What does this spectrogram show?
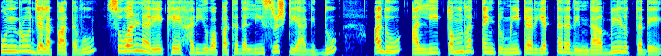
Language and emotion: Kannada, neutral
